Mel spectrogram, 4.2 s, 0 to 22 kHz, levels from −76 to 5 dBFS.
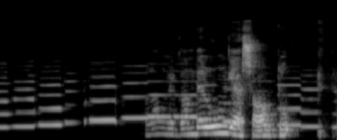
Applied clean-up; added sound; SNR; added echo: neural mask model RNNoise.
